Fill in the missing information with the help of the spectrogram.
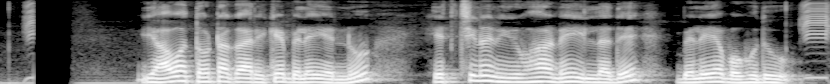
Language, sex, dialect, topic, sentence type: Kannada, male, Mysore Kannada, agriculture, question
